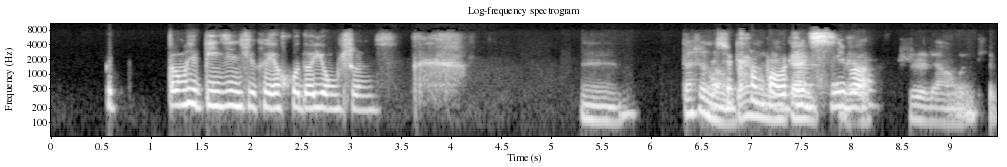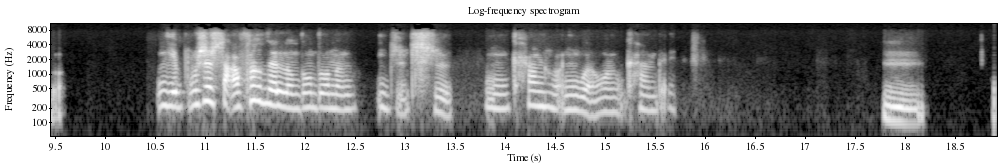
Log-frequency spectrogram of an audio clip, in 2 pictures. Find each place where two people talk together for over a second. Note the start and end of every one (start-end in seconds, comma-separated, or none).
6.6-8.3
